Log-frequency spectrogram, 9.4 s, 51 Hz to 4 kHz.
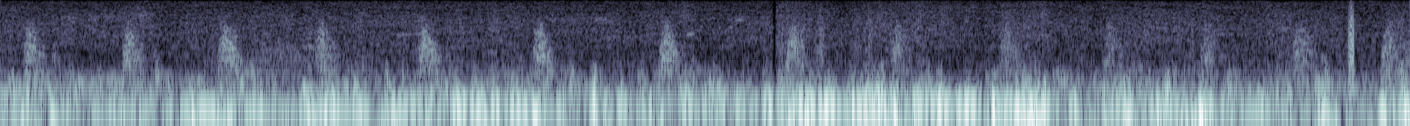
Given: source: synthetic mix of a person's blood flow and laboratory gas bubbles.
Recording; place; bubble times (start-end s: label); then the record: Doppler ultrasound of blood flow; subclavian vein
no bubbles
From the record:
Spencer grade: 0 (complete lack of bubble signals)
